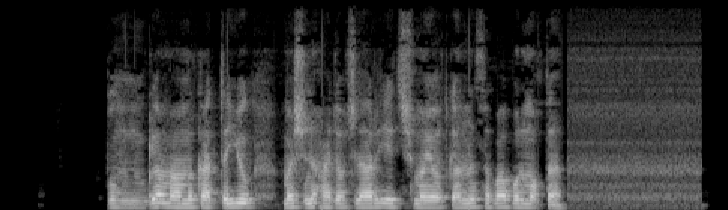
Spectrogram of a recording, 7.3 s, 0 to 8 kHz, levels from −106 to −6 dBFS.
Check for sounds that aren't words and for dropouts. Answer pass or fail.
pass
